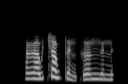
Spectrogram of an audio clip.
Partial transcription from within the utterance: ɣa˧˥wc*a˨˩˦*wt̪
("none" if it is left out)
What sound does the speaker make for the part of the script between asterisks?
a˧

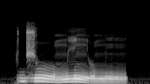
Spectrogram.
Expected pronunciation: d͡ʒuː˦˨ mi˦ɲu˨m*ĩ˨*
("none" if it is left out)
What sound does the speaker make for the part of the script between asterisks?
ĩ˨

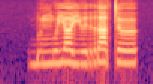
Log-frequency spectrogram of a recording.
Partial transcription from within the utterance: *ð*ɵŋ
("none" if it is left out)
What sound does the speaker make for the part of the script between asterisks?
b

